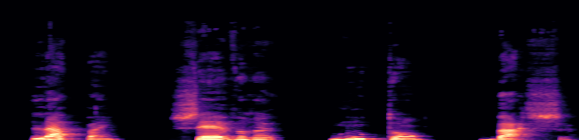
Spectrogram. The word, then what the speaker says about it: lapin: souris, mouse, lapin, rabbit, chèvre, goat, mouton, sheep, vache, cow, chien, chat, souris, lapin, chèvre, mouton, vache.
